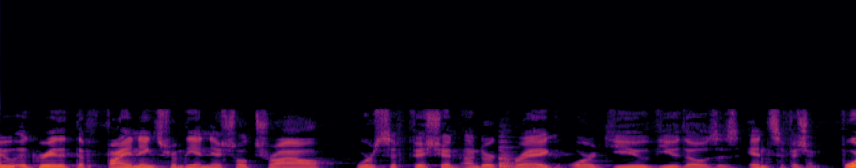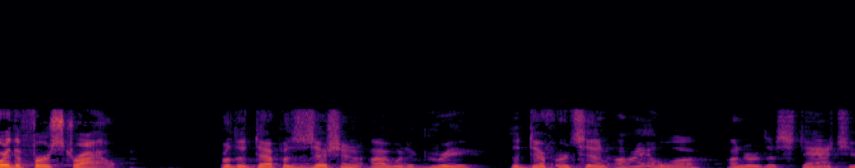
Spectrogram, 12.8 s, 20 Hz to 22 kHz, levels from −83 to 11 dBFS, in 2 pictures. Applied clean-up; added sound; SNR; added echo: classical method log-MMSE.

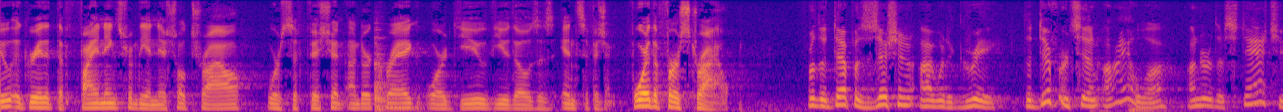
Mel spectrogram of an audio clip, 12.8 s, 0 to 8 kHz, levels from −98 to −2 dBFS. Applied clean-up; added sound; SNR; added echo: none; Piano; 13 dB; none.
